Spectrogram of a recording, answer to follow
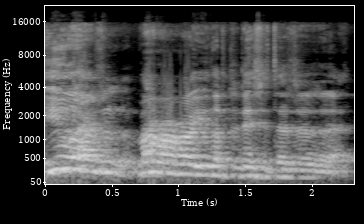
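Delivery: loud, high, fast angry burst; role-played angry husband yelling; abrupt angry outburst. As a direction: snap back in a mock rage. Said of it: "then she abruptly goes".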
